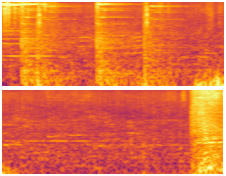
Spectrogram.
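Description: Video game sound effects whoosh, chime and thump in quick bursts.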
